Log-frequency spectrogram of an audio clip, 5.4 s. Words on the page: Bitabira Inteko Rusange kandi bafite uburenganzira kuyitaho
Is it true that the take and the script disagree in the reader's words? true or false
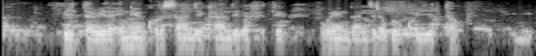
true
